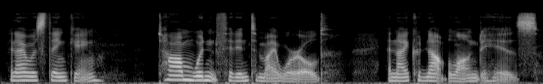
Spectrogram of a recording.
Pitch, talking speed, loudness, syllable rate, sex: 170 Hz, 190 wpm, -21 LUFS, 5.0 syllables/s, female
